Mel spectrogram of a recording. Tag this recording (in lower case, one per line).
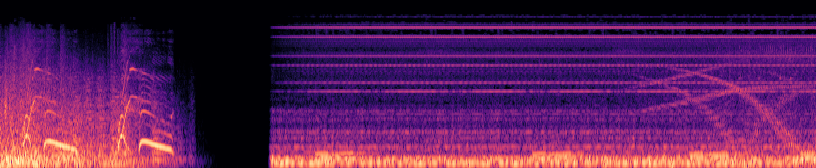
music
